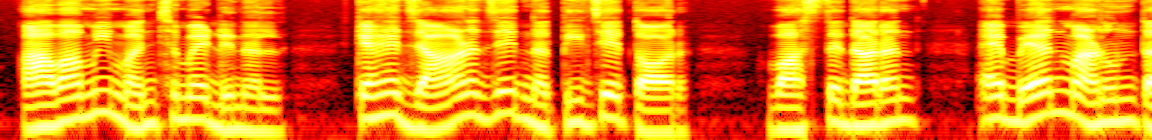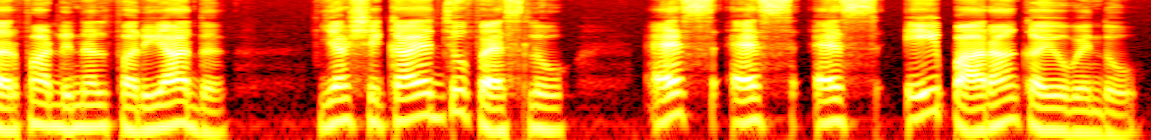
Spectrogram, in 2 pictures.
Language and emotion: Sindhi, neutral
